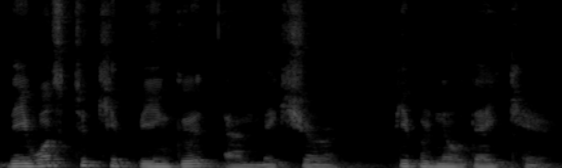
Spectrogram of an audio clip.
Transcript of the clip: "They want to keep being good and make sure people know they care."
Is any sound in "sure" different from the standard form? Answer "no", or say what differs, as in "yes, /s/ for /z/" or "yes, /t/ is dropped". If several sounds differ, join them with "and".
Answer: no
